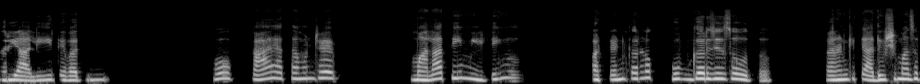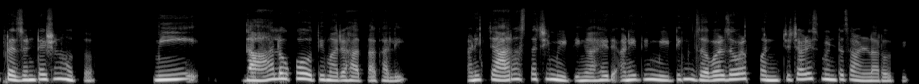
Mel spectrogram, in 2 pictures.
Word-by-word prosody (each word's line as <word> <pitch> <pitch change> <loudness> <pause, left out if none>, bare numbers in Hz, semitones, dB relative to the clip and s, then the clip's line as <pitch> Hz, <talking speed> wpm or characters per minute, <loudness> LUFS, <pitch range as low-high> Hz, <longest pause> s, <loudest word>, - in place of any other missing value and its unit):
घरी 200 +1 +2
आली 190 +4 0
तेव्हा 195 -1 +1
ती 205 +3 -7 1.1
हो, 270 +2 -1 0.2
काय, 240 +6 0
आता 270 -1 -3
म्हणजे 275 +2 0 0.8
मला 210 +5 +4
ती 290 - +1
मीटिंग 225 - -1 0.8
अटेंड 220 +2 0
करणं 275 +3 -1 0.2
खूप 250 -2 -1
गरजेचं 260 -1 +4
होतं, 200 - -1 0.6
कारण 210 +2 +4
की 250 - -9
त्यादिवशी 215 +1 +2
माझं 255 +1 +3
प्रेझेंटेशन 220 +4 +3
होतं. 195 -6 0 0.6
मी 225 +4 +4 0.5
10 185 +3 +3
लोकं 260 +1 +1
होती 220 -4 +2
माझ्या 190 -2 +1
हाताखाली, 175 0 -4 0.6
आणि 195 +2 +2
4 200 -3 +2
वाजताची 240 0 -4
मीटिंग 180 -5 +1
आहे, 185 +3 0
आणि 200 +2 +2
ती 230 - -2
मीटिंग 220 +2 +1
जवळ-जवळ 210 +5 +2 0.2
45 215 +6 0
मिनिटं 225 -2 +2
चालणार 170 -5 -3
होती. 165 -1 -8
215 Hz, 135 wpm, -19 LUFS, 195-245 Hz, 1.1 s, मला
